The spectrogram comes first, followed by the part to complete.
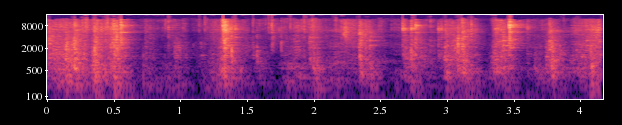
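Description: Large metal inner piece of a Ram TRX front bumper being worked loose by hand: a string of irregular clanks, clicks and scrapes, with the sharpest knock about a second and a half in.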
